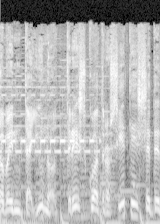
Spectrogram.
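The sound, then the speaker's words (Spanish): A telephone ringtone sounds as a radio call-in line is opened, playing a loud, warbling melodic pattern that repeats steadily for about two seconds. “Venga, activamos teléfono.”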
